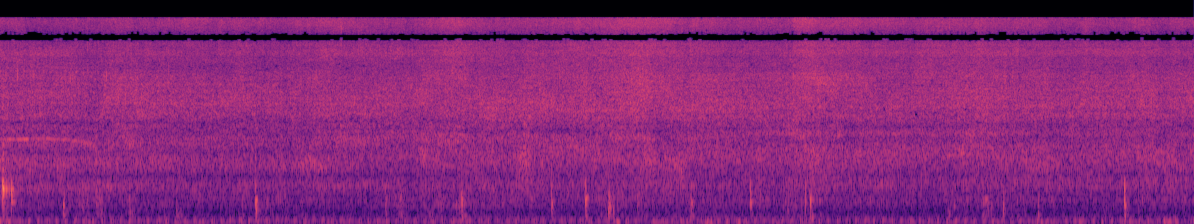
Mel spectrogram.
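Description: Chicken pieces frying in hot oil with chopped garlic in a karahi: a steady sizzle with scattered small pops, and a sharp spike right at the start.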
